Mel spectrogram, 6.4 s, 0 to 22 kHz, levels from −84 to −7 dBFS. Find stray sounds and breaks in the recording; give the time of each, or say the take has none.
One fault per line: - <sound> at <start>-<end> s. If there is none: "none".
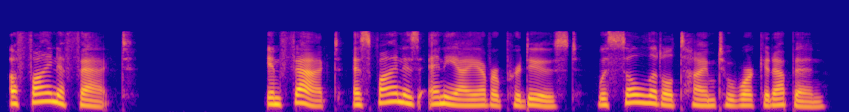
none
